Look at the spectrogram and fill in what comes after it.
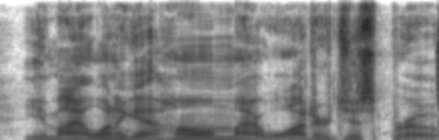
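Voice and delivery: cool, matter-of-fact, very calm, low and soft. Recalling a wife's phone call at work about lunchtime, retelling a very calm remark. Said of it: "she said very calmly".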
